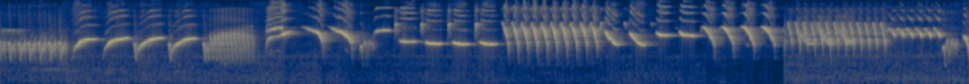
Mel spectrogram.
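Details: Fast, tightly packed canary song meant as master training for other canaries: rapid rolling trills alternate with repeated downward-swept whistles and sharp high chips, changing phrase every second or so, almost without pause.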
